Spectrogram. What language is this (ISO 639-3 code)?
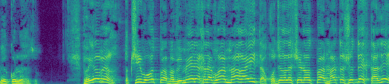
heb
